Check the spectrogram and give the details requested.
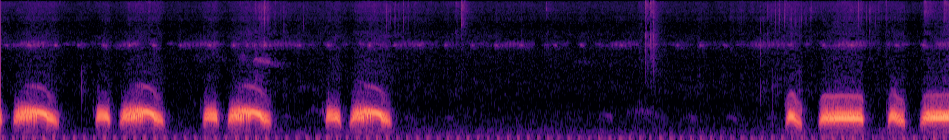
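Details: Immature spotted dove, collar spots not fully grown, fighting as fiercely as an old bird. Paired low coos, short then drawn-out, repeat rapidly. A silent gap of about four seconds follows, then the cooing resumes.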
